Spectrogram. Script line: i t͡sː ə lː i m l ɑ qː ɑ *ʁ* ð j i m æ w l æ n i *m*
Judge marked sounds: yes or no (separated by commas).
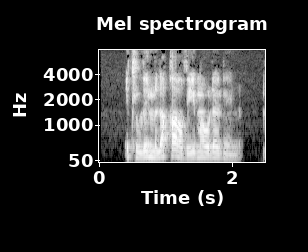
yes, yes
